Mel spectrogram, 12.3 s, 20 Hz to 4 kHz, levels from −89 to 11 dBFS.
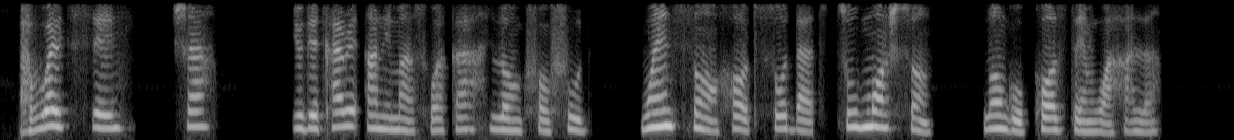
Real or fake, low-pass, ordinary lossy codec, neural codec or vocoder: fake; 3.6 kHz; none; codec, 16 kHz in and 24 kHz out, 0.8 kbps, FocalCodec, streaming, 65536 codes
